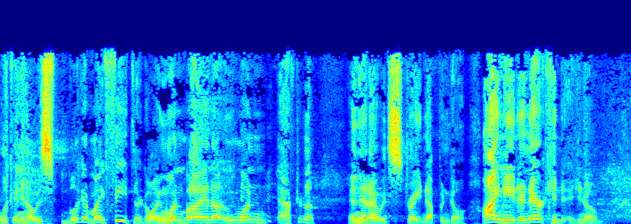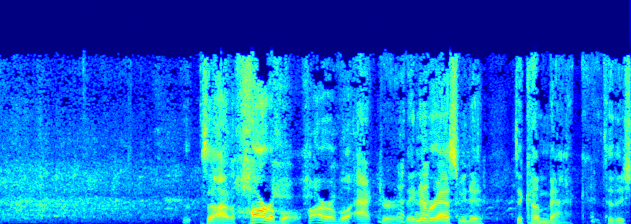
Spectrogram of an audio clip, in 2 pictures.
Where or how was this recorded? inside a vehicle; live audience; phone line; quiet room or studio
live audience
